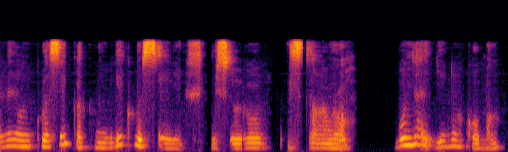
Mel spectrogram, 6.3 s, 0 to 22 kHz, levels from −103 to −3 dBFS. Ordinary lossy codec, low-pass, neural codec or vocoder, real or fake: none; 7.2 kHz; codec, 24 kHz, 1.5 kbps, HILCodec; fake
